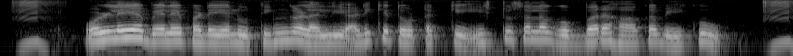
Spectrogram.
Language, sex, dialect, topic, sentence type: Kannada, female, Coastal/Dakshin, agriculture, question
